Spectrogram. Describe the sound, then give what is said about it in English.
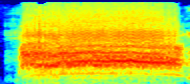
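A voice imitates a woman, Dianne Feinstein, screaming in pain as she is lifted out of a chair: one loud, strained wail held steadily for about a second and a half, then trailing off with a falling pitch at the end. “fucking screaming every time she's lifted out of that chair.”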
